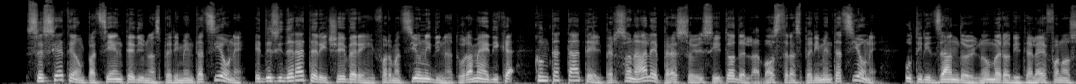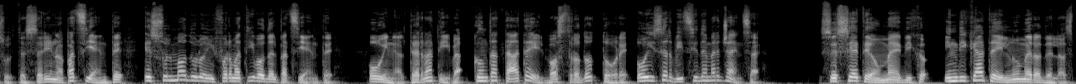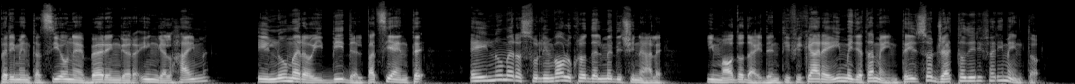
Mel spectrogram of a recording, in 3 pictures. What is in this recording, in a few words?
Telephone on-hold message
